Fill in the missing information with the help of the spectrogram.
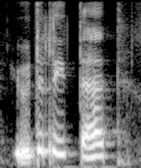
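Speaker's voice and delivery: woman's voice. Retold or imitated. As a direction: play the caught wife ordering him. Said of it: "she turns around".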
